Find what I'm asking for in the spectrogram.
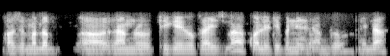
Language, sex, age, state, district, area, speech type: Nepali, male, 60+, West Bengal, Darjeeling, rural, conversation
